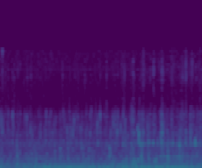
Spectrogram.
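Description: Chicken in a tomato and milk sauce simmering in a pot, bubbling faintly and steadily.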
